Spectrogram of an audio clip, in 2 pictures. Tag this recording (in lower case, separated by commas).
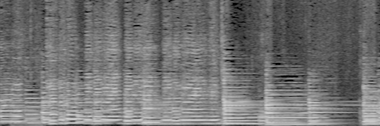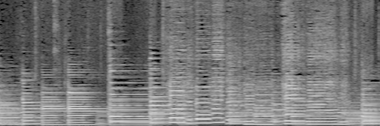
keyboard (musical), piano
